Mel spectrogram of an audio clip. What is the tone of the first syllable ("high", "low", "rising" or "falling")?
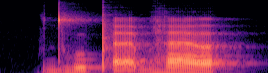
low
